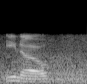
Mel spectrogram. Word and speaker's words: Ueno: And then the marketplace that I found yesterday near the Ueno, U-E-N-O, I think it's pronounced Eno, train station.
